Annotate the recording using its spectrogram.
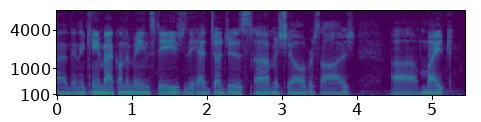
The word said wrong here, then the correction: Visage: Saying Versage. It's Visage.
